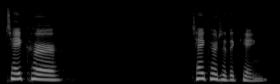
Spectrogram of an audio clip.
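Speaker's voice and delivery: lightly acted command to guards; a hint of ducal authority; Duke's order.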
